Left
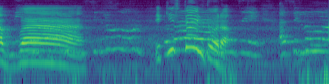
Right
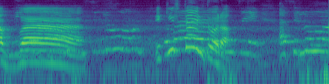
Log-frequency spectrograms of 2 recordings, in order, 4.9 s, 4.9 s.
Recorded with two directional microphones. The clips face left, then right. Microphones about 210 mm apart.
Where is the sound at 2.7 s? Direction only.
20° left (ahead or behind).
